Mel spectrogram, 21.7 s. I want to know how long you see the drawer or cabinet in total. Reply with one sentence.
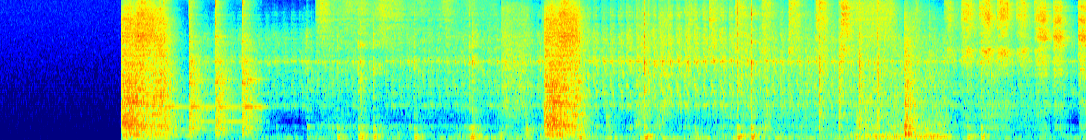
The drawer or cabinet can be heard for 3 seconds in total.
